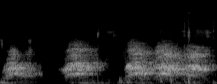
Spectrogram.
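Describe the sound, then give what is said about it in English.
A dog barks loudly in a few quick bursts, the last one drawn out into a run of overlapping barks, with no talking over it. “somebody's dog's going mad.”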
